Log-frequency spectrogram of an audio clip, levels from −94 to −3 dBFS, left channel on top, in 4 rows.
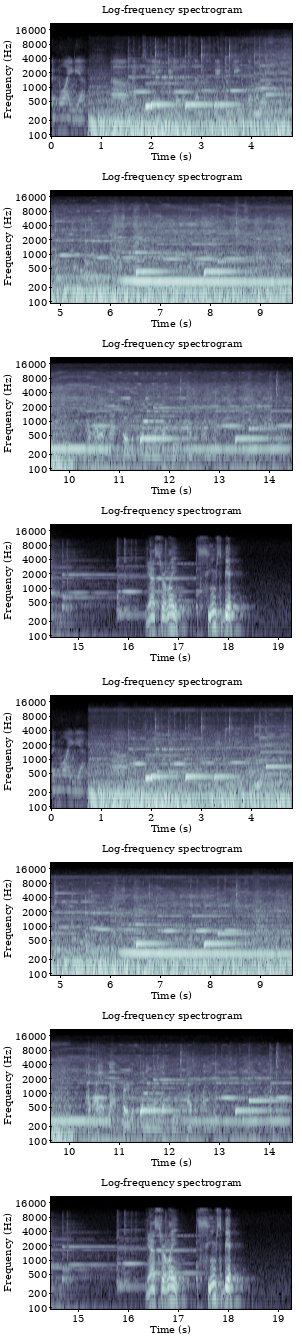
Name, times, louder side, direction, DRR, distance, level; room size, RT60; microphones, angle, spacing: voice 1, 0.0-6.9, left 3 dB, 55° left, 9 dB, 5.0 m, -42 dB
sound 1, 0.7-10.0, equal, 60° right, 2.2 m, -25 dB
sound 2, 1.5-9.7 10.3-17.5, equal, 5° left, 2.5 m, -32 dB
sound 3, 3.8-14.7, left 2 dB, 30° left, 1.1 m, -29 dB
voice 2, 10.3-13.4 13.9-14.4, right 2 dB, 40° right, 3 dB, 1.4 m, -36 dB
voice 3, 16.3-17.0 17.4-18.0, right 1 dB, 20° right, 11 dB, 1.4 m, -26 dB
22.5 x 20.5 x 8.7 m, 0.63 s
head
